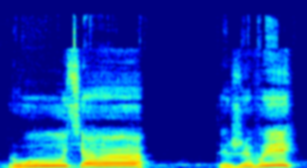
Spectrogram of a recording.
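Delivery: loud, high call through static; distorted radio-like shout. A narrator's reading. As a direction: shout the name as if over a bad radio. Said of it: "спотворений, неначе з радіоприймача голос".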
